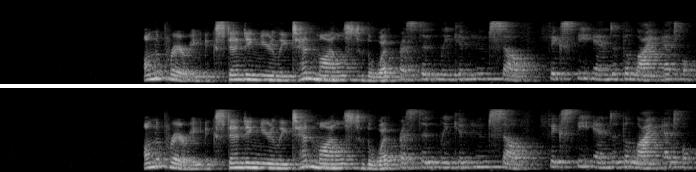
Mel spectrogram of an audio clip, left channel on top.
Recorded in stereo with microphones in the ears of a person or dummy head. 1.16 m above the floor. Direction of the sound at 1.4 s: Centre (ahead or behind).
